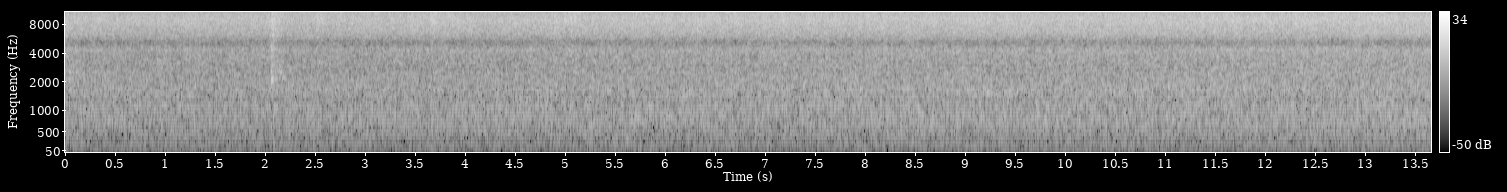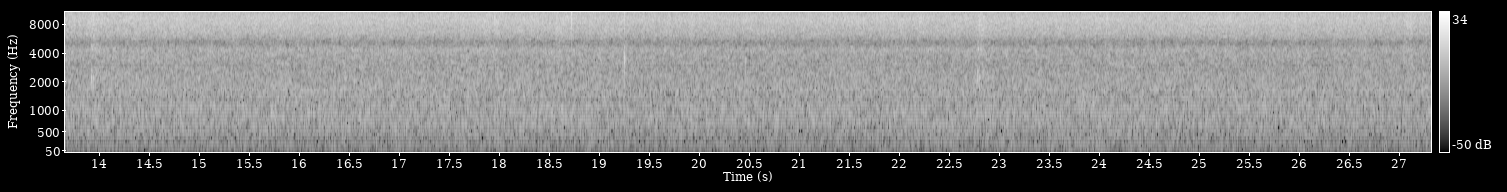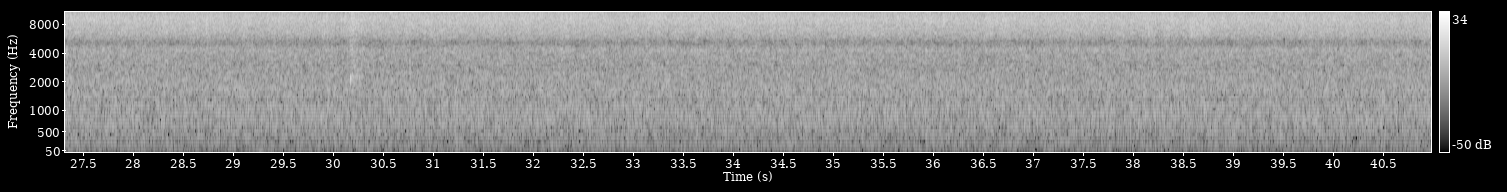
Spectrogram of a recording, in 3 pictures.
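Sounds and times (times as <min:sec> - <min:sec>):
steady rain: 0:00.0 - 0:40.9
raindrop ticks: 0:02.0 - 0:02.4, 0:13.6 - 0:15.2, 0:18.6 - 0:19.5, 0:22.5 - 0:24.5, 0:30.0 - 0:30.6.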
